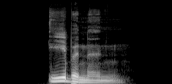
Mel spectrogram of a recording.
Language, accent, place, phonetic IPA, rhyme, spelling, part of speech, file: German, Germany, Berlin, [ˈeːbənən], -eːbənən, ebenen, adjective, De-ebenen.ogg
- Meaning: inflection of eben: 1. strong genitive masculine/neuter singular 2. weak/mixed genitive/dative all-gender singular 3. strong/weak/mixed accusative masculine singular 4. strong dative plural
